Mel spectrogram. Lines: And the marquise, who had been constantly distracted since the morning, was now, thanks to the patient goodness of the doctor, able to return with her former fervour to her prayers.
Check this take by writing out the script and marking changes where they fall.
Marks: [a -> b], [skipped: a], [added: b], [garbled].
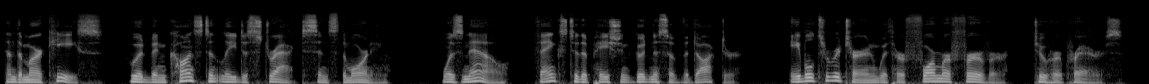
And the marquise, who had been constantly [distracted -> distract] since the morning, was now, thanks to the patient goodness of the doctor, able to return with her former fervour to her prayers.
